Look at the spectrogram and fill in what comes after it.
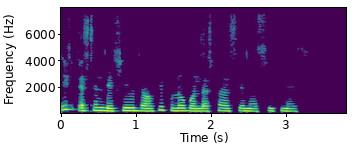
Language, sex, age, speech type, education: Nigerian Pidgin, female, 15-29, spontaneous, tertiary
